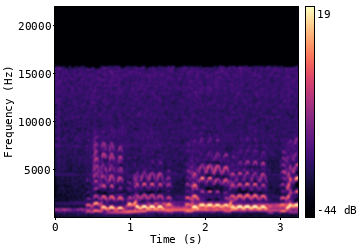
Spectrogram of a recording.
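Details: Common loons at night on a summer lake in northern Canada, rapid laughing tremolo calls rising and wobbling in successive bursts over a faint steady wail, several birds calling together.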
